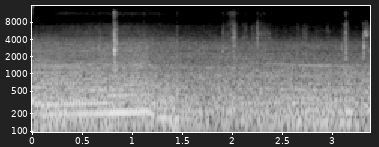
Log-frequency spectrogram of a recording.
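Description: The 410-horsepower BMW M2 Competition accelerates hard from inside the cabin, its loud engine drone rising and then dropping abruptly at a quick gearshift before building again.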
